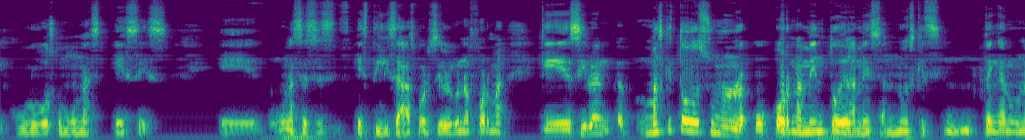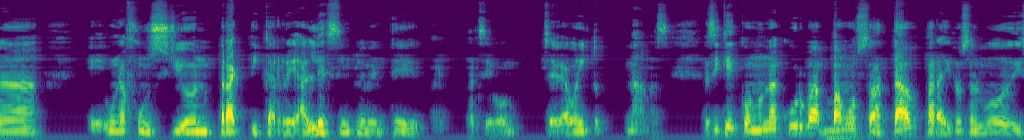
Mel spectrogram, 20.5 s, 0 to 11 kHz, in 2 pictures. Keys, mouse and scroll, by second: 0.4-0.7 typing, 1.9 -, 2.9 Return, 4.4-5.2 shift+scroll up 1, 4.5 shift+middle click, 6.0 middle click, 6.8 3, 8.4 ctrl+Escape, 11.4 g, 14.1 y, 18.0 click, 18.5 Tab.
